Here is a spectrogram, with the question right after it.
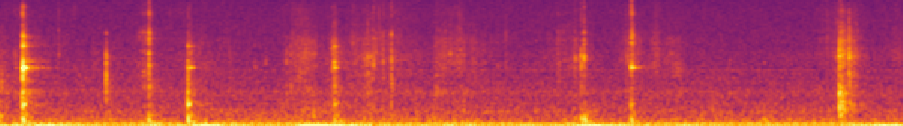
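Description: A knife whittles a small solid basswood figure held in a gloved hand, making short cuts that scrape the wood. Quick, dry, bright scraping ticks come at irregular intervals, with a few softer rasping strokes between them, over a steady low hum.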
